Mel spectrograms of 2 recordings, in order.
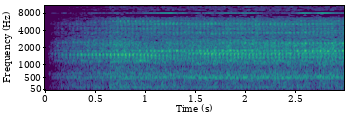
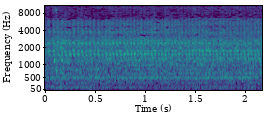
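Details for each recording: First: Skoda Octavia 1.8 TSI 150 PS, codes P0299, P0507, P2279, P0171, misfires: loud steady hiss/whistle over uneven shaking idle, before repair. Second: Skoda Octavia 1.8 TSI 150 hp after repair of rough running (codes P0299, P0507, P2279, P0171), heard at exhaust and in engine bay: steady smooth idle with fine even pulse, no hunting or stumbling.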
